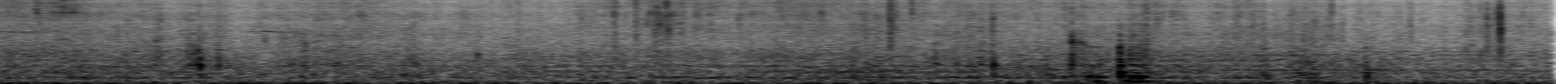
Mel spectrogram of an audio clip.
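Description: Honeybees swarm and buzz around a heavy beehive box as a feeder is set on top of the cluster, a dense, steady insect drone filling the whole scene up close, with a few soft knocks and shuffles.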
